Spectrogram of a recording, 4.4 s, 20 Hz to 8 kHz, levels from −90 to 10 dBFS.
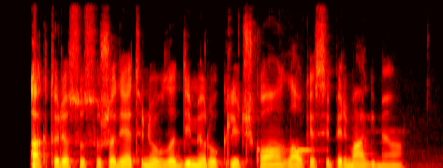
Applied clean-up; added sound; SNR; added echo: neural mask model DeepFilterNet 3.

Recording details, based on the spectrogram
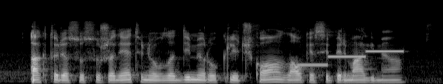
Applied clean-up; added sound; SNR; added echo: none; Telephone; 4 dB; none.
